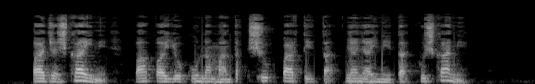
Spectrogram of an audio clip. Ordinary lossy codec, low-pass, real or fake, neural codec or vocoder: AAC, 32 kbps; 10.8 kHz; real; none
